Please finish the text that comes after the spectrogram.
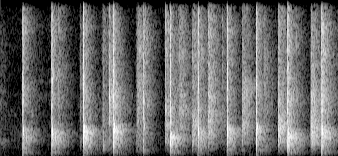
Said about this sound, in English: I want to to give a clap. I know we can't hear each other, but for everybody who's serving on the front line. So those of you here with me, you can clap, and everybody else where you're at, clap with me.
